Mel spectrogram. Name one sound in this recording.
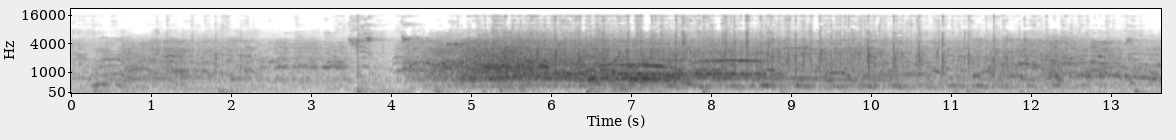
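A volleyball thuds off hands and the floor.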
